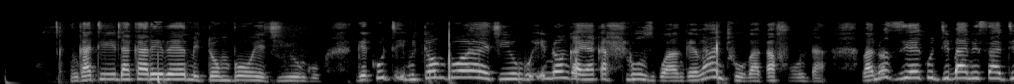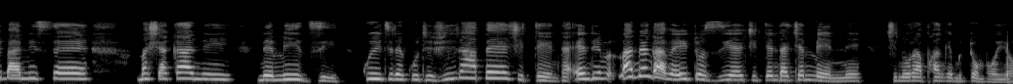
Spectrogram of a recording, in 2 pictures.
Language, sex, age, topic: Ndau, male, 18-24, health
